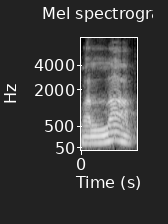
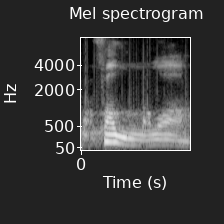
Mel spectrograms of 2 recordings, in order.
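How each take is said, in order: First: The l in Allah is light and thin. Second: The l in Allah is heavy and deep. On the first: The speaker calls it wrong. "jangan dibaca fallah" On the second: The speaker calls it right. "tebal, ya, dibaca tebal"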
